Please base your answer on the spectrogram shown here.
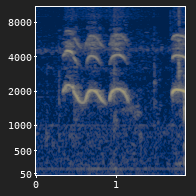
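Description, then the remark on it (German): A video game character whistles for a horse, done by holding the lowest button on the left controller: a clear two-tone whistle repeated in three quick rising-falling notes, followed by the start of another after a short pause, with no talking. “Oder ihr haltet, ihr könnt ja pfeifen.”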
